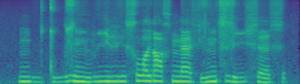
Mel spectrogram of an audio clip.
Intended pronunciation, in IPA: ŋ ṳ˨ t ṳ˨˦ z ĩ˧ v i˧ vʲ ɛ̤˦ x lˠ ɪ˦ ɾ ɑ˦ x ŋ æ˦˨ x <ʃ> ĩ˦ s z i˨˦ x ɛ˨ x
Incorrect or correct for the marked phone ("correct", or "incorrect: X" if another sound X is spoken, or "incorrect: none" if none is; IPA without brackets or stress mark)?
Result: incorrect: z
